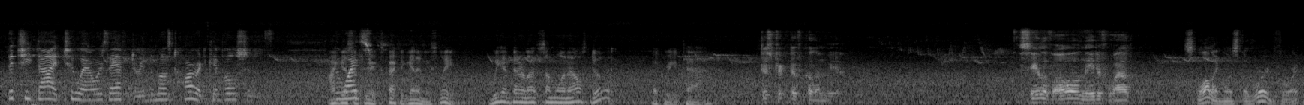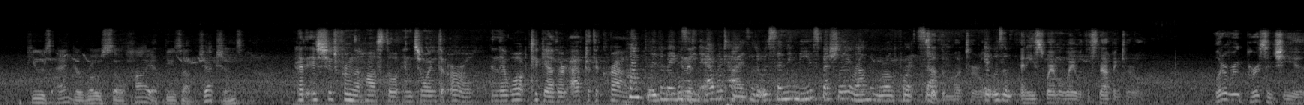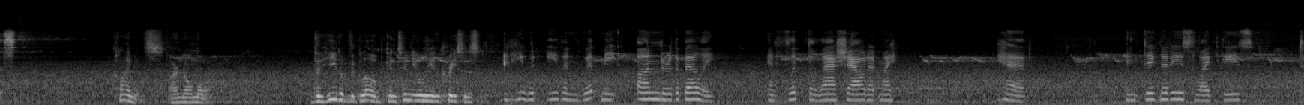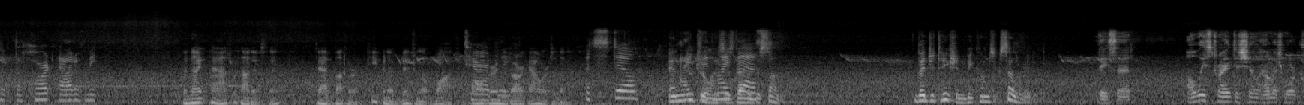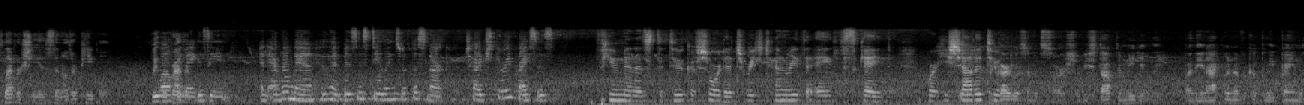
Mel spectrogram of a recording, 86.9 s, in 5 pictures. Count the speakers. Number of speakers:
nine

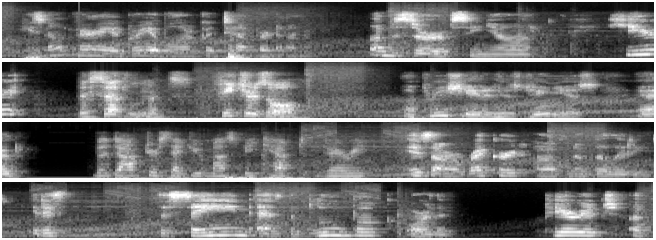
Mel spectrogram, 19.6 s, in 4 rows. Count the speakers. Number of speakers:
five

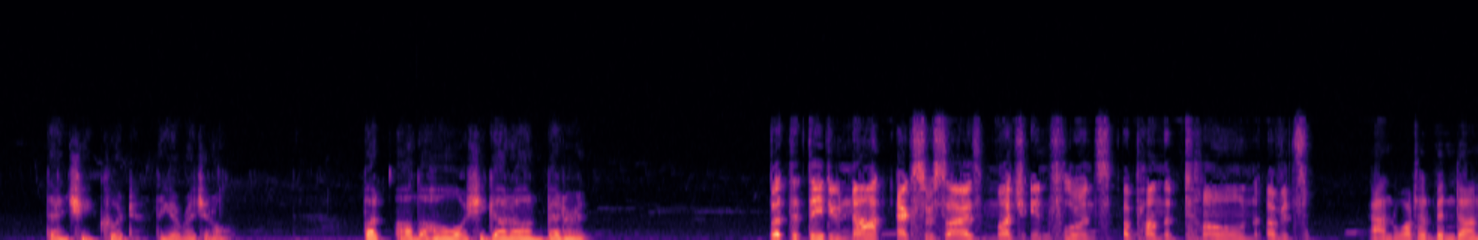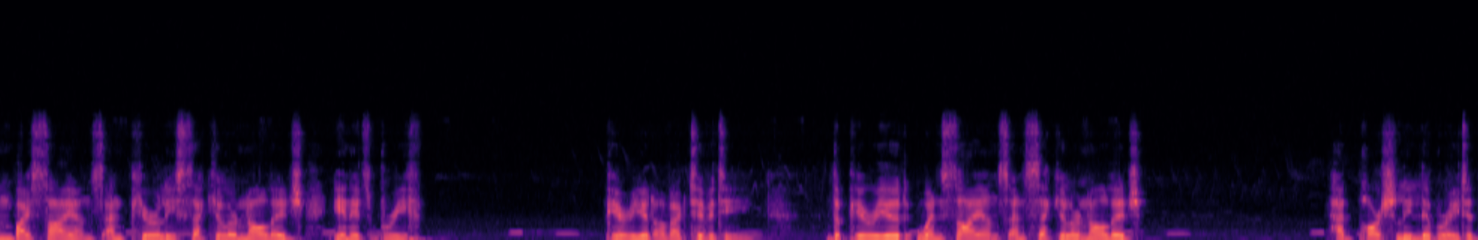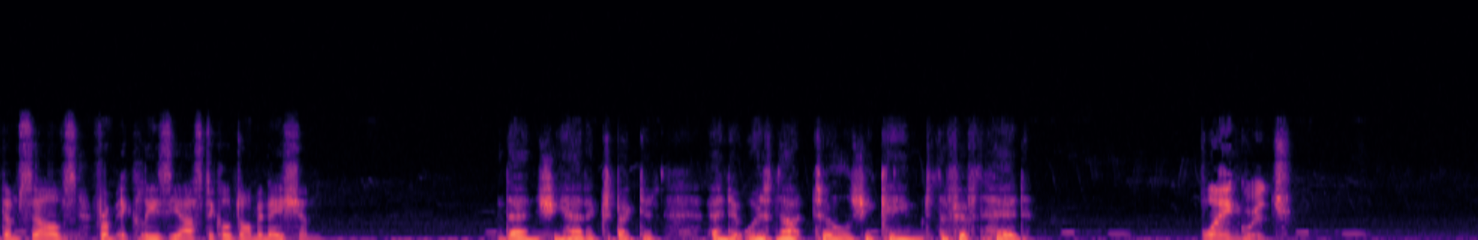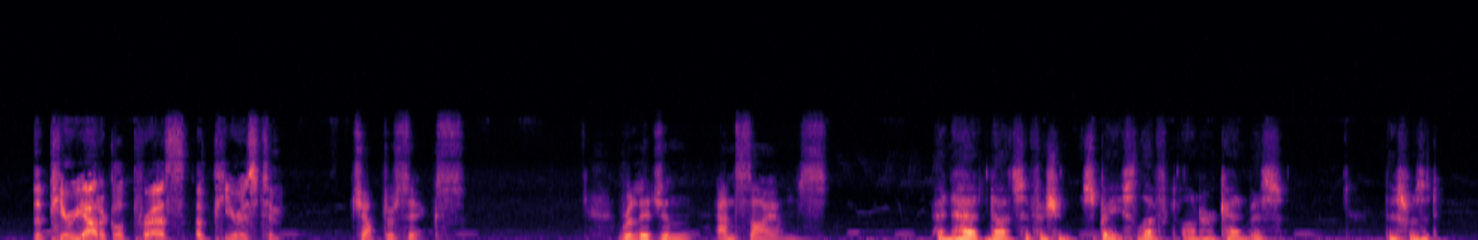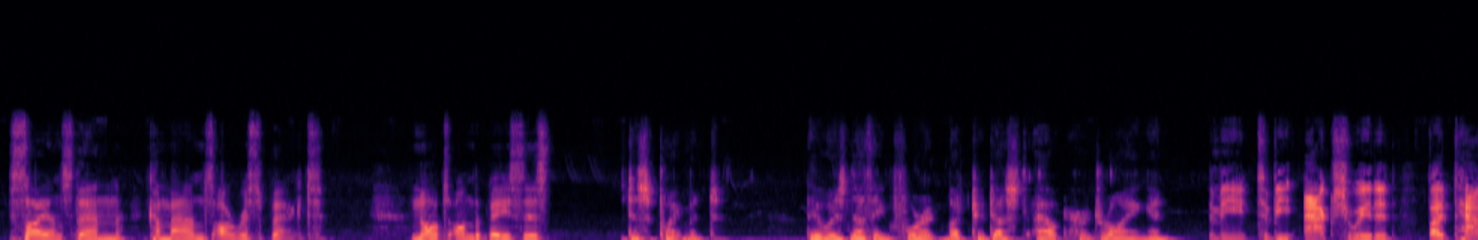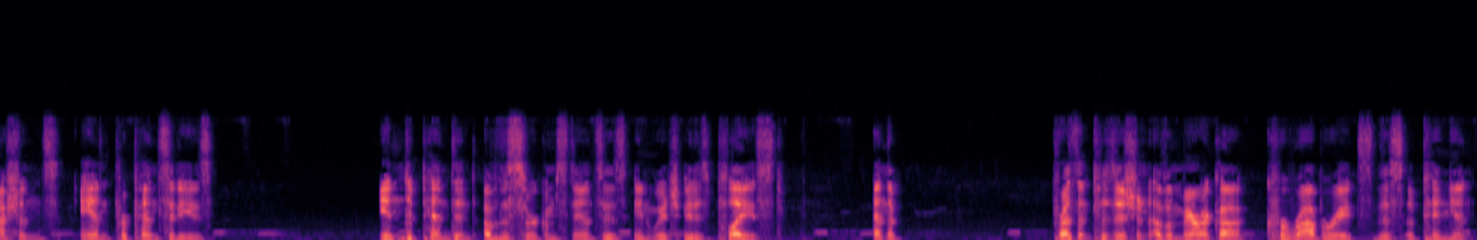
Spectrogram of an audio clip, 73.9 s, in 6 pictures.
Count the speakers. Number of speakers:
three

